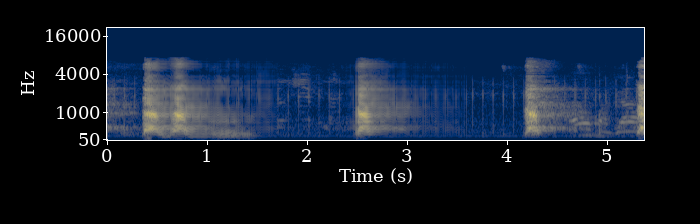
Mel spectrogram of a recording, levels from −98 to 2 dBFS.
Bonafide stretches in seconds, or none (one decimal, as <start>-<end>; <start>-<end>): 0.0-0.4; 1.7-2.4; 3.6-5.4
